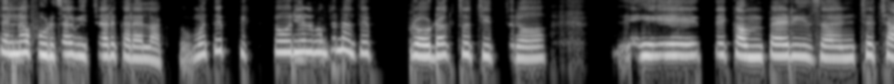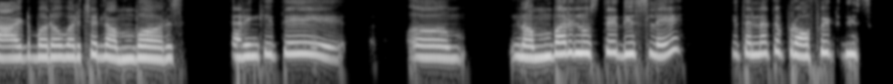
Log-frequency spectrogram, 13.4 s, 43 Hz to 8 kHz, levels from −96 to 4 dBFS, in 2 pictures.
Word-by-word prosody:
त्यांना 300 -1 +5
पुढचा 270 0 +3
विचार 250 0 -1
करायला 220 -2 0
लागतो. 185 - -11
मग 250 +4 -1
ते - - 0
पिक्टोरियलमध्ये 315 +3 0
ना, 355 - +2
ते 295 - -2 0.3
प्रॉडक्टचं 255 +2 +3
चित्र, 225 -2 -3 0.7
हे 255 +1 +1
ते 270 - -2
कंपॅरिझनच्या 240 -1 +1
चार्ट 225 -2 +1
बरोबरचे 235 +2 +1
नंबर्स 220 -2 +2 0.4
कारण 245 +1 +2
की 280 - -2
ते 285 0 +1 0.8
अ, 240 - -4 0.8
नंबर 245 +6 +4
नुसते 305 +1 0
दिसले, 280 -2 0
की 315 -5 -20
त्यांना 280 0 +1
ते 325 - 0
प्रॉफिट 280 +3 +2
दिस 280 -1 -1
250 Hz, 135 wpm, -23 LUFS, 235-285 Hz, 0.8 s, त्यांना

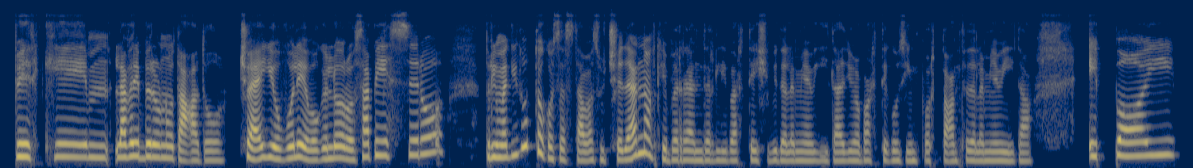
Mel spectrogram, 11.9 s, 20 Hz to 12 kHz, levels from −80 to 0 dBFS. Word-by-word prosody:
Perché, 255 0 +3
mhmm, 245 -1 -2
l'avrebbero 255 0 +5
notato, 185 -5 0
cioè 235 -6 +4
io 225 +1 +4
volevo 225 -3 +4
che 215 - 0
loro 225 -3 +3
sapessero 290 - -1 0.4
prima 245 -1 +3
di 275 +4 -1
tutto 455 -6 +2
cosa 220 -5 -3
stava 180 0 -3
succedendo, 200 - +1
anche 255 -8 -3
per 195 0 -4
renderli 185 -1 -4
partecipi 185 0 -7
della 180 -1 -3
mia 180 0 -4
vita, 175 0 -6
di 175 - -7
una 180 -1 -3
parte 185 +1 -8
così 180 0 -8
importante 175 0 -7
della 180 -1 -3
mia 180 0 -4
vita. 170 -1 -6 0.5
E 260 0 -2
poi, 285 +1 +2
205 Hz, 165 wpm, -25 LUFS, 180-260 Hz, 0.5 s, l'avrebbero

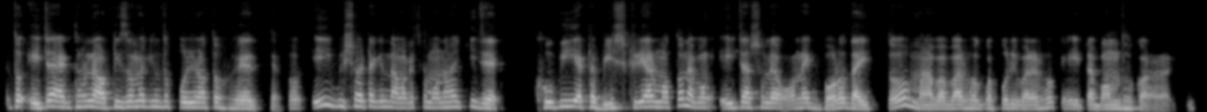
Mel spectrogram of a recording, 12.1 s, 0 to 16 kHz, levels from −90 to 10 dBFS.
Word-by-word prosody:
তো 190 - +4 0.2
এটা 170 +7 +3
এক 170 - 0
ধরনের 185 -1 +3
অটিজমে 185 +3 0
কিন্তু 185 0 -1
পরিণত 165 0 +2 0.2
হয়েছে। 130 -2 -1 0.2
তো - - -8 0.3
এই 245 - 0
বিষয়টা 190 0 0
কিন্তু 180 -1 -2
আমার 160 0 -1
কাছে 165 +2 -9
মনে 160 +1 -1
হয় 180 - 0
কী 195 - -4
যে 145 - +5 0.5
খুবই 170 +3 +1
একটা 175 0 +1
বিষক্রিয়ার 160 +5 +1
মতন 165 +7 -1
এবং 160 0 -1 0.2
এইটা 150 +3 0
আসলে 160 0 -1 0.2
অনেক 155 +1 -1
বড় 125 +6 +3
দায়িত্ব 125 -1 0 0.3
মা-বাবার 125 +2 +1
হোক 135 -1 -1
বা 130 - 0
পরিবারের 125 -2 -1
হোক, 165 +1 -3 0.2
এইটা 125 0 -3
বন্ধ 125 +1 0 0.2
করার 95 -5 -4
আরকি। 115 +2 -25
160 Hz, 185 wpm, -24 LUFS, 130-180 Hz, 0.5 s, যে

